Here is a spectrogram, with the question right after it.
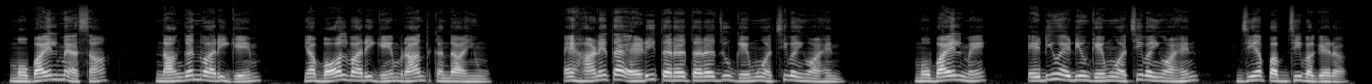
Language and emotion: Sindhi, neutral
